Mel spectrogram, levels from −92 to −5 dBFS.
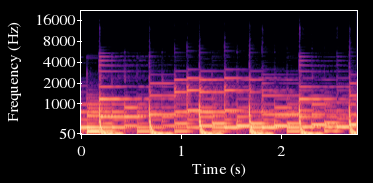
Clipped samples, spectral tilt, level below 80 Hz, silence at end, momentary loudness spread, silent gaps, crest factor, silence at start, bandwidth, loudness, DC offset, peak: under 0.1%; -10.5 dB/octave; -22 dBFS; 0 s; 4 LU; none; 14 dB; 0 s; 5.6 kHz; -18 LUFS; under 0.1%; -2 dBFS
